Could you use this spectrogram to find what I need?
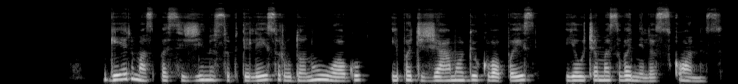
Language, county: Lithuanian, Panevėžys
